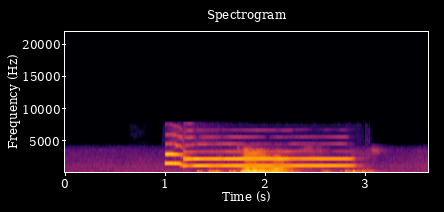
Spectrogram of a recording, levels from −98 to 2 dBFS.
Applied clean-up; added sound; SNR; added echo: none; Wind instrument, woodwind instrument; -3 dB; reverberation time 0.4 s.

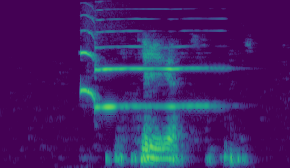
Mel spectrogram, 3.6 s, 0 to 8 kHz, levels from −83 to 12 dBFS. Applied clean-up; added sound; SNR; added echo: classical method WPE with log-MMSE.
